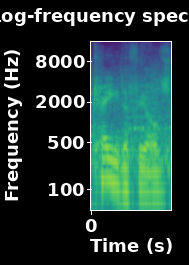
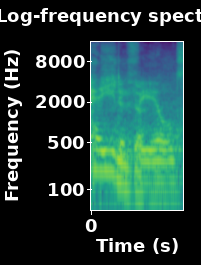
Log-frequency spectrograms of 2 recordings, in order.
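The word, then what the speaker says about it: Céide Fields: it we just discovered it's called cada Fields not CER Fields yeah yeah cader Fields it's always hard to pronounce things is it as well well it is when they spell it with a c yeah above the and yeah so it's kadada cada Fields looking at dating information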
